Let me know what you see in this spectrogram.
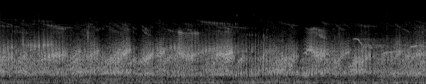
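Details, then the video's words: A thick chorus of frogs in water: many callers overlap in a continuous rattling croak, with short whistled chirps standing out here and there. "Frog sound in the water"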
